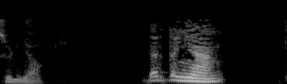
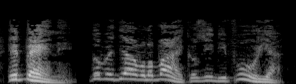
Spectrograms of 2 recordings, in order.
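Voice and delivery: raised, higher-pitched challenge; shouting; 5 semitones higher, 5 dB louder than usual. A narrator's reading. Friend stopping D'Artagnan at the door, shouting. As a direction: call out sharply after a friend. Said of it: "gli gridò Athos".

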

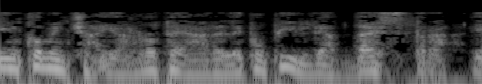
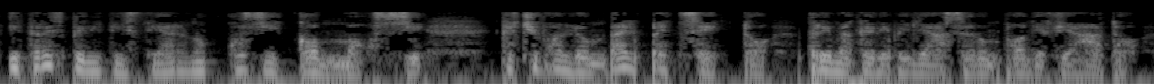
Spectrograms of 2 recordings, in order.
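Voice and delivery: usual speaking voice

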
